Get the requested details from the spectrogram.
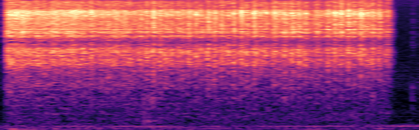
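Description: A rattlesnake's rattle: a steady, dry, high-pitched buzzing hiss that holds loud and continuous for over two seconds, then cuts off abruptly. No one speaks over it.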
